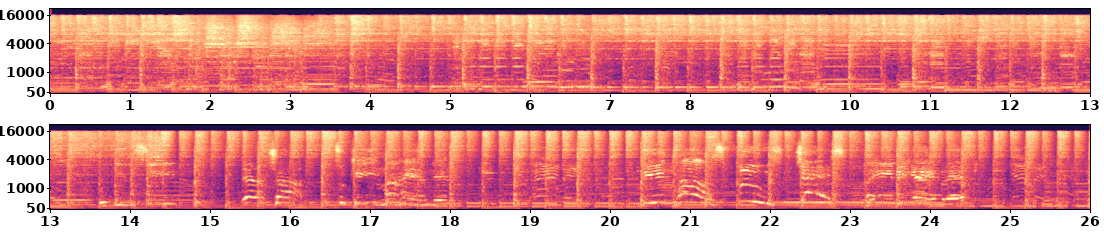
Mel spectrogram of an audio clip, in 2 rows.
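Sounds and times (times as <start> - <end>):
harmonica: 0.0 - 14.8
bass guitar: 0.0 - 26.0
drum kit: 0.0 - 26.0
electric guitar: 0.0 - 26.0.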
